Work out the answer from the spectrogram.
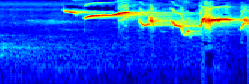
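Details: Oriental magpie-robin giving its wild-type voice: a clear whistled note sliding upward, then a busy run of twisting, warbled phrases with quick chirps and a high whistled ending.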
